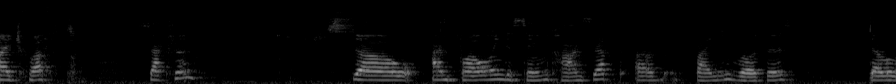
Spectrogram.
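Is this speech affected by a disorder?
Yes: cerebral palsy.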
